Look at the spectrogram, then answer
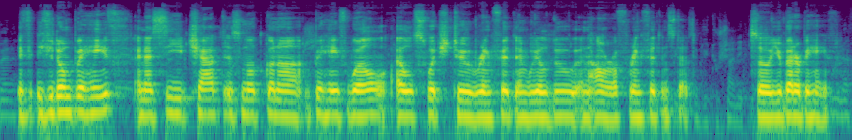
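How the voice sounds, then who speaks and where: A man talks quietly in a fairly high, somewhat breathy voice. His intonation stays flat and monotone. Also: moderate pace. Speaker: speedrunner. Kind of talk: live gameplay commentary.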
